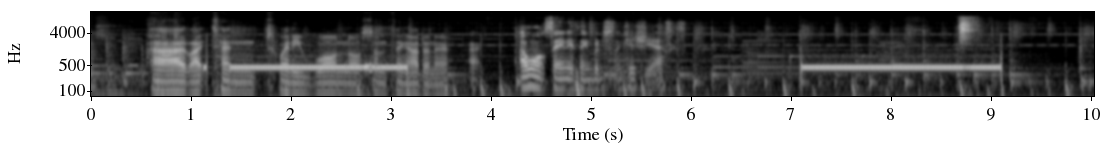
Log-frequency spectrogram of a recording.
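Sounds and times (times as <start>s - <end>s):
speech: 0.0s - 6.2s
hotel room telephone ringing with electronic tone: 1.2s - 3.3s, 7.1s - 9.1s.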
